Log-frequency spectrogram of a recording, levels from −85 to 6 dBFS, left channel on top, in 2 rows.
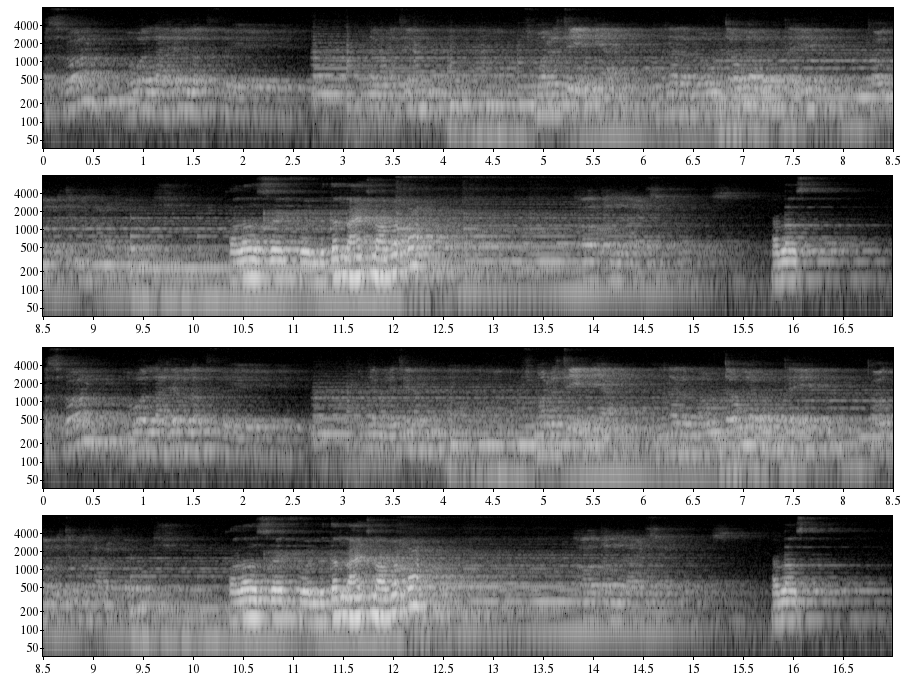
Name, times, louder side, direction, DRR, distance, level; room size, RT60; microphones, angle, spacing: voice 1, 0.0-2.5 3.1-7.7 8.2-9.8 13.8-15.3, equal, 35° right, -4 dB, 2.3 m, -28 dB
sound 1, 2.7-14.5, left 2 dB, 55° left, 1.1 m, -29 dB
voice 2, 10.4-12.3 15.8-16.1, right 1 dB, 10° right, 3 dB, 0.3 m, -15 dB
16.5 x 6.1 x 6.2 m, 2.6 s
head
